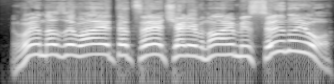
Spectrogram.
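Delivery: high-pitched incredulous yell; yelling over surf. A narrator's reading. Barney shouts at the professor over the surf, high-pitched yell. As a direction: call out over roaring waves. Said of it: "зарепетував Барні, намагаючись перекричати гуркіт прибою".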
